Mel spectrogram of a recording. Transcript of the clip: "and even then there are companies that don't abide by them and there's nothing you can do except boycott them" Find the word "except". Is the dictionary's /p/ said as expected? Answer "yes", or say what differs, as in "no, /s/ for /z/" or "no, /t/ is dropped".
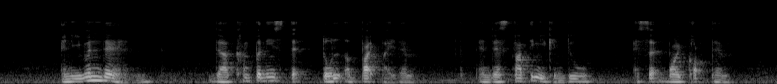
no, /p/ is dropped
